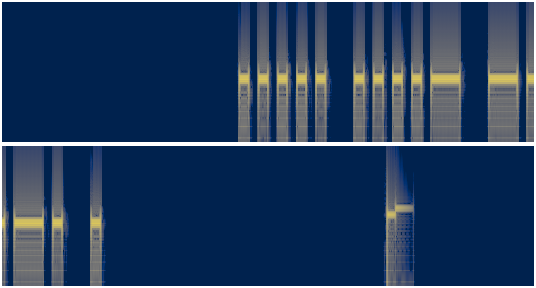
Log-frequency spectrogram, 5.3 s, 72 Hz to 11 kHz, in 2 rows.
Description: Morse code, heard as a keyed tone, about 25 wpm, 700 Hz. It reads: 54CE
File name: practice / 25wpm / Four Letter-Number Combinations - 25wpm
